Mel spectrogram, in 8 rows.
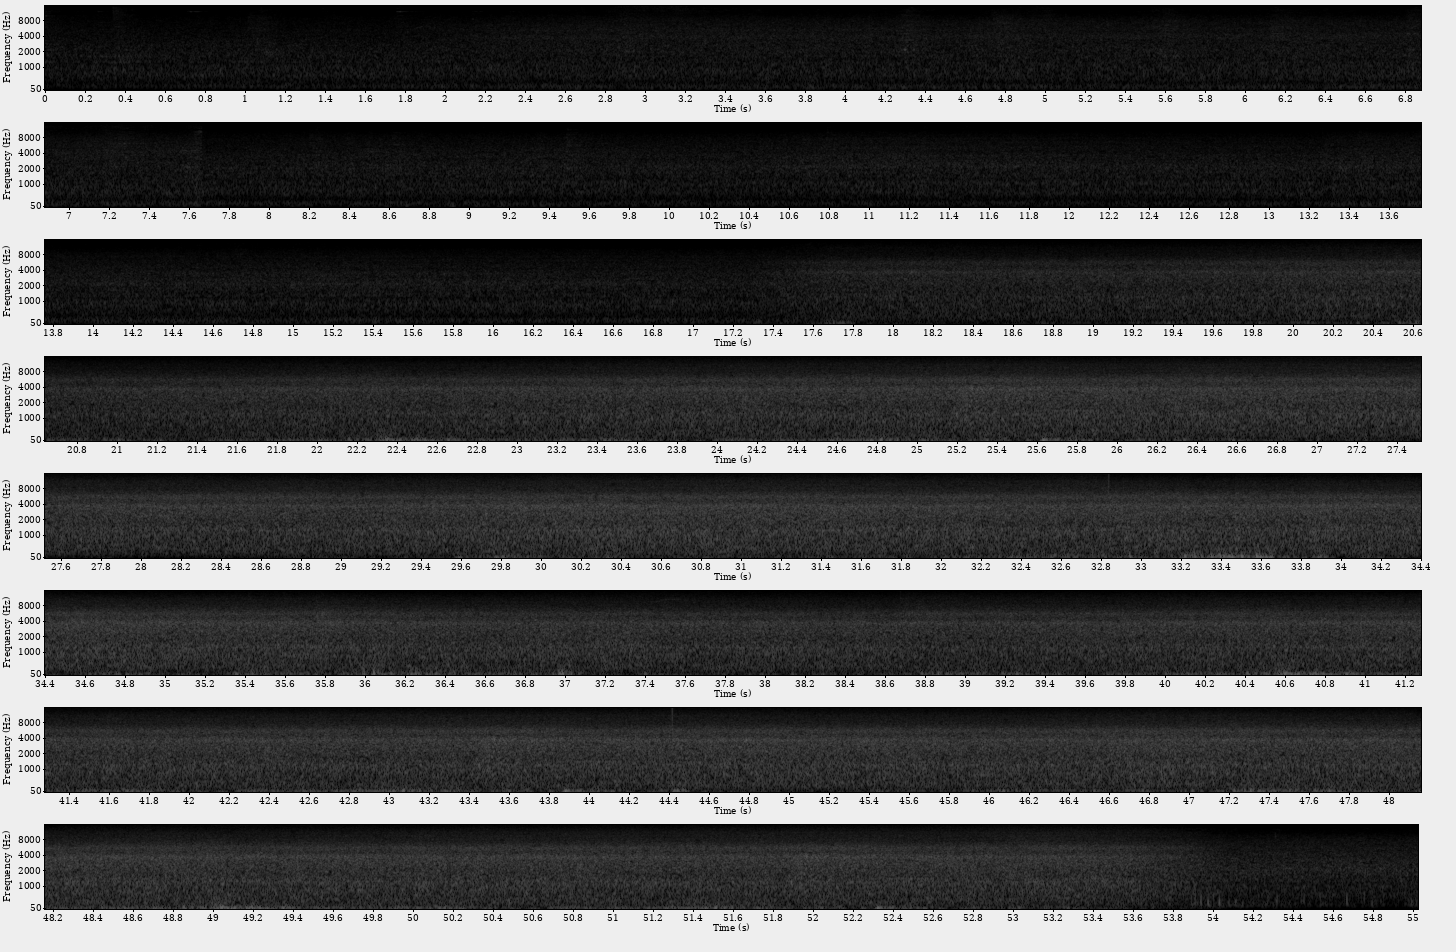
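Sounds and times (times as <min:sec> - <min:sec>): ocean surf rushing: 0:17.3 - 0:55.0
wind buffeting microphone: 0:17.4 - 0:54.3.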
